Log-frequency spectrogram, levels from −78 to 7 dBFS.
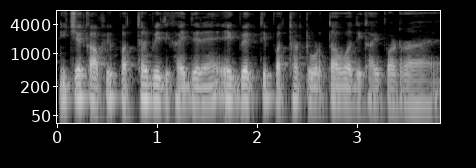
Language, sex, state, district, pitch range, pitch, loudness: Hindi, male, Jharkhand, Ranchi, 95-110 Hz, 100 Hz, -20 LUFS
